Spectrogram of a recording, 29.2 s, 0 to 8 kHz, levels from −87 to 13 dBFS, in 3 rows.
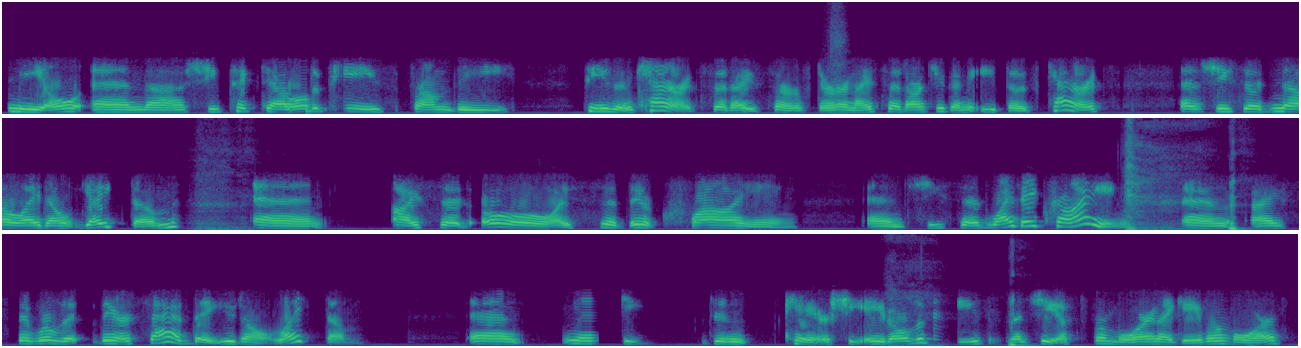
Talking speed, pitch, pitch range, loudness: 170 wpm, 185 Hz, 155-210 Hz, -20 LUFS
